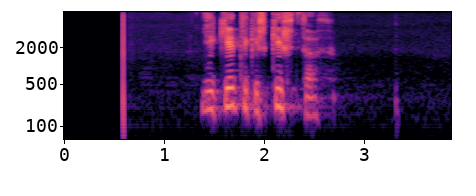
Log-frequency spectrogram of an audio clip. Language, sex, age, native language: Icelandic, female, 50-59, Icelandic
